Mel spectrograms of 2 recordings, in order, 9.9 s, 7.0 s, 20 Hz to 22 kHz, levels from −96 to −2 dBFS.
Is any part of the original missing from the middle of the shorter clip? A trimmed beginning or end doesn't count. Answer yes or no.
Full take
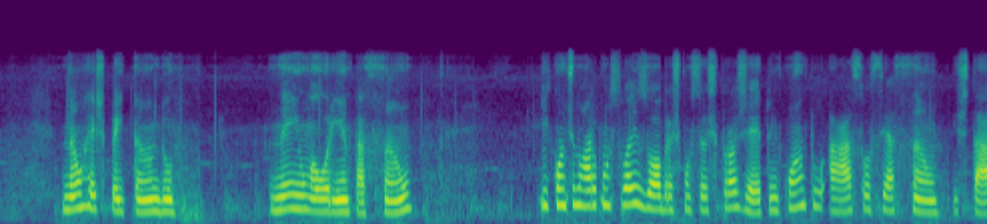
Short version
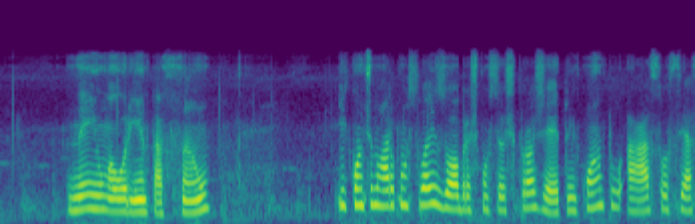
no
